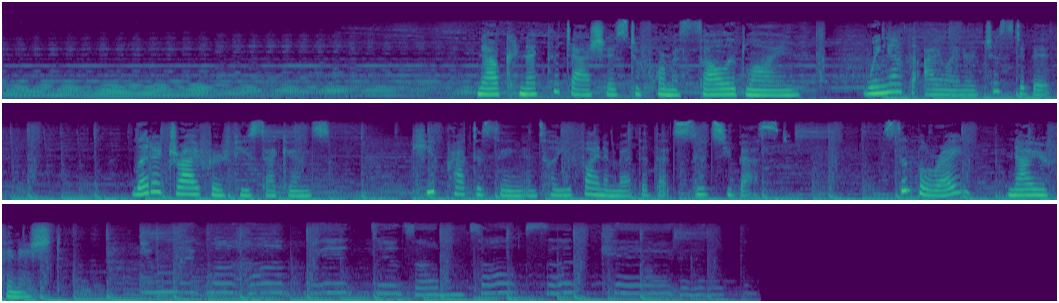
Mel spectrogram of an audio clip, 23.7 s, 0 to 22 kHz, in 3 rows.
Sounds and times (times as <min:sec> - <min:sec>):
Music: 0:00.0 - 0:21.6
Speech: 0:03.6 - 0:07.9, 0:08.9 - 0:10.4, 0:11.0 - 0:13.8, 0:14.5 - 0:16.3.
